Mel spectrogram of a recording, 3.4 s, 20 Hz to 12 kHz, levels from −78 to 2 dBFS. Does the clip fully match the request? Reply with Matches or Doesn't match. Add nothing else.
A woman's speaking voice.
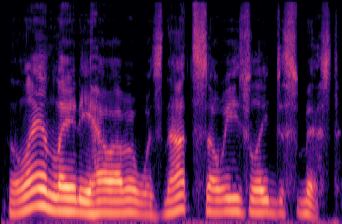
Doesn't match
